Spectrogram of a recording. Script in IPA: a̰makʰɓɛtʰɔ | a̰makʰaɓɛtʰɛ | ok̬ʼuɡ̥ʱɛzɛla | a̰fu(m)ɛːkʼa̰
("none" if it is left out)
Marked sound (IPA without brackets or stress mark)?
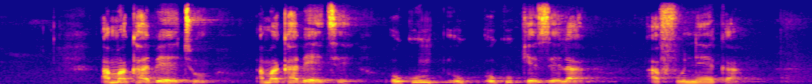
n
